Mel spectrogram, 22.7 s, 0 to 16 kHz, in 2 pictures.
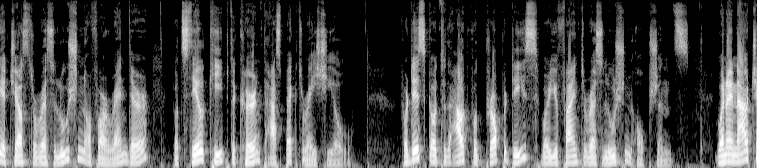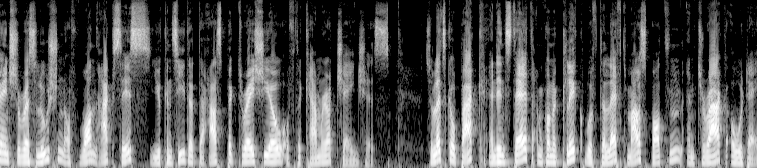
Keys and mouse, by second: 10.6 ctrl+z, 12.5-16.7 drag, 18.3 ctrl+z.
